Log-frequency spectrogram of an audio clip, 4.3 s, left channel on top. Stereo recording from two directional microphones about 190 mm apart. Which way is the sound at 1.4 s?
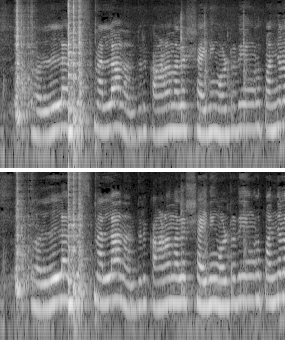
25° right (ahead or behind).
